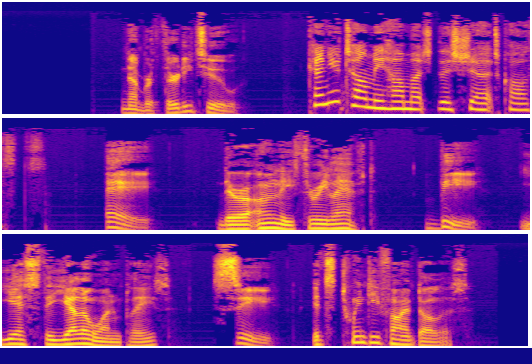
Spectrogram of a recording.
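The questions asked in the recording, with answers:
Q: Can you tell me how much this shirt costs?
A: C: It's $25.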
